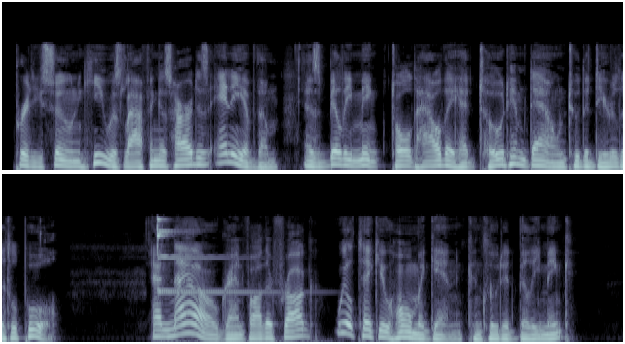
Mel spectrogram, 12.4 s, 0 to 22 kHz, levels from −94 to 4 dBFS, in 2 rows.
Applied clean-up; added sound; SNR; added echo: none; Chink, clink; 8 dB; none.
